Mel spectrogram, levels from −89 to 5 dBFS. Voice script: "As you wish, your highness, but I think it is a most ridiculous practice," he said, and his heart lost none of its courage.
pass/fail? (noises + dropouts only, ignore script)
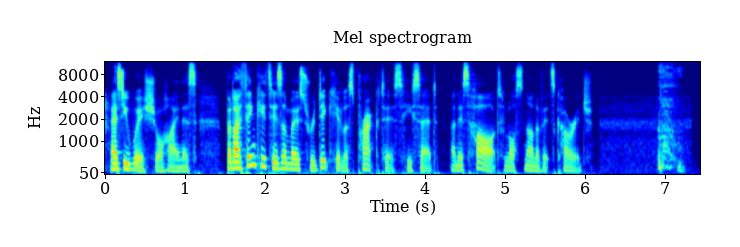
fail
